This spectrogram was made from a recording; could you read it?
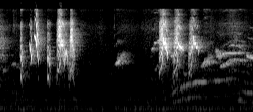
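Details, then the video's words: Song of an Oriental magpie-robin, played to trigger rival magpie-robins to sing: two bursts of rapid harsh chirps separated by a short pause and a brief whistle, ending in sweet slurred whistled notes. "Tipe burung rol spid Cari lawan, cocok buat pncing bunyi kacer bahan...biar mau on.."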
